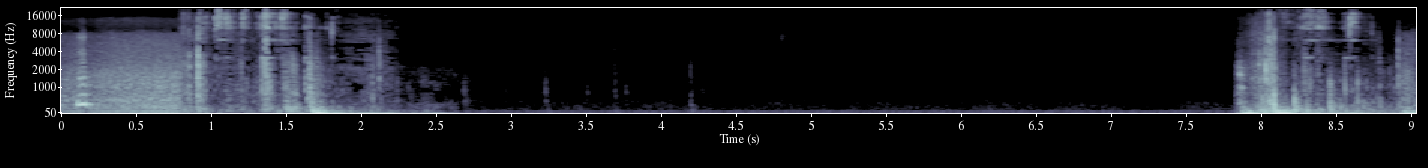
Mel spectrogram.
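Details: Keys jangle and rattle over vehicle noise for two seconds, then near silence until the clatter returns at the end.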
